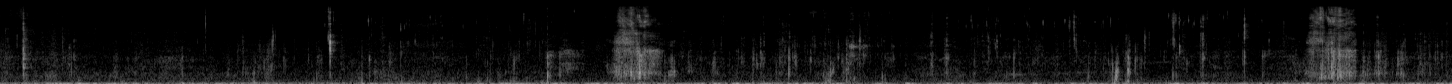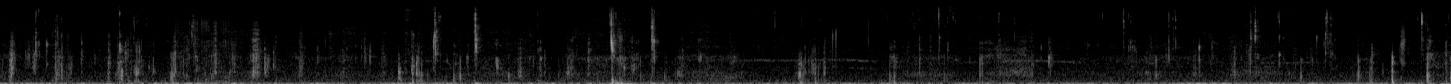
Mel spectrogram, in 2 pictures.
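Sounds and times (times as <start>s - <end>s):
person chewing with wet smacks: 1.9s - 29.0s.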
